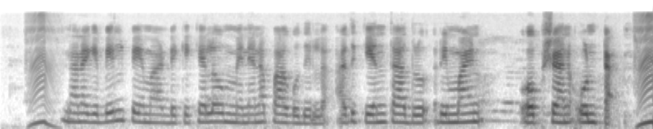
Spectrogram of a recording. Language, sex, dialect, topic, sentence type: Kannada, female, Coastal/Dakshin, banking, question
